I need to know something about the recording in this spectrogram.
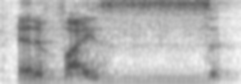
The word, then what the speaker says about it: advise: देखिए, ADVIC, जहाँ पर C है, इसको बोलते हैं वॉइसलेस. वॉइसलेस साउंड है यहाँ पर. जैसे यहाँ पर लास्ट में स का साउंड सुनना चाहिए, जैसे एडवाइस. एडवाइस. एक आपने देखा होगा ADVISE होता है, S. जहां S होता है उसको बोलते हैं वॉइस्ड साउंड. वहां पर वॉइस्ड साउंड से आप प्रोनाउंस करेंगे इसे, और आप प्रोनाउंस करेंगे एडवाइज, एडवाइज.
